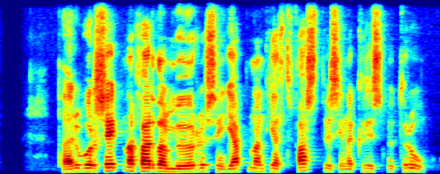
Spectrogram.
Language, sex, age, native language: Icelandic, male, 40-49, Icelandic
